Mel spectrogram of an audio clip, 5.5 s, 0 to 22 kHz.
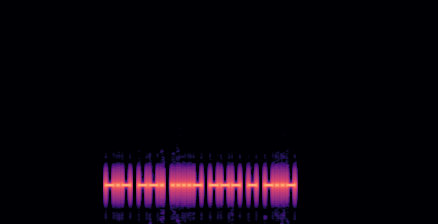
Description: Morse code, heard as a keyed tone, about 34 wpm, 700 Hz. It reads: KG4OTX
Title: USA Call Signs - 6 Characters - Repeated 3x - 35wpm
